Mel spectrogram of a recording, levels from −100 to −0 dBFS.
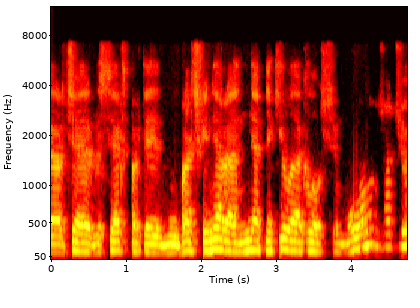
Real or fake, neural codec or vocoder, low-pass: real; none; 7.2 kHz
